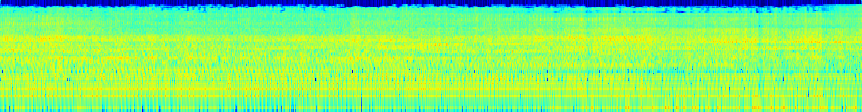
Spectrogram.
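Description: ATV engine running at a steady speed while the four-wheeler is ridden over snow.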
